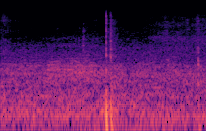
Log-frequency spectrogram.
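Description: A single dull thud of a football being struck about a second in, over steady low background noise.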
